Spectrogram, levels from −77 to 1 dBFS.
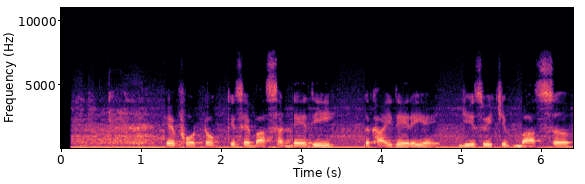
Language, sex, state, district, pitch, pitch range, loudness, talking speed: Punjabi, male, Punjab, Fazilka, 110 Hz, 95-120 Hz, -14 LUFS, 130 wpm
